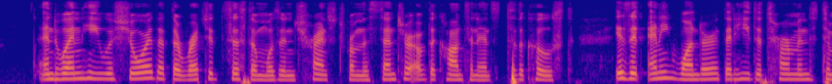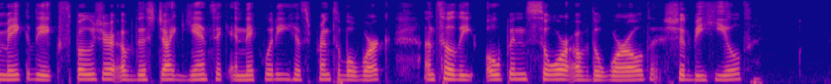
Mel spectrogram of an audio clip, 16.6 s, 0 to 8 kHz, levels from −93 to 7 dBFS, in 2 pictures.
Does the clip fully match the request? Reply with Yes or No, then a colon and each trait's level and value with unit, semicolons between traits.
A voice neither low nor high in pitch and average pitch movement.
No: medium, 175 Hz; narrow, 2.1 semitones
